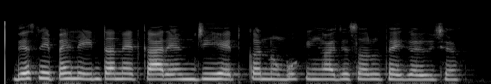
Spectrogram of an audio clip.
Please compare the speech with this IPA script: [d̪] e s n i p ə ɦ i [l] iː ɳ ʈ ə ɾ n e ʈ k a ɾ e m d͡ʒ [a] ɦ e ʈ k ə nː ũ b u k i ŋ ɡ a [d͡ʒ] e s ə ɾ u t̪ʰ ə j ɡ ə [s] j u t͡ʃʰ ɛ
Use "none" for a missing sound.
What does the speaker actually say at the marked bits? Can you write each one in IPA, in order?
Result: d̪, l, i, d͡ʒ, none

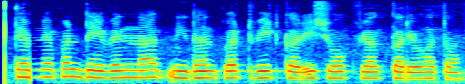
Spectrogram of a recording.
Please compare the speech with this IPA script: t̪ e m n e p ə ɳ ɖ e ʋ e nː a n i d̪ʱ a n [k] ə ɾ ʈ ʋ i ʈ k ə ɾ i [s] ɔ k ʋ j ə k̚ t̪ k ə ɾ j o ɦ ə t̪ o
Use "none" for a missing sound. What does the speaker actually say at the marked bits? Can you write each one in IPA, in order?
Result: p, ʃ

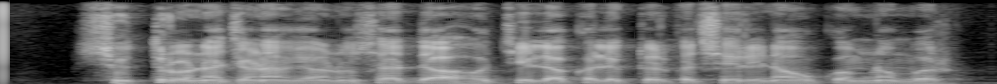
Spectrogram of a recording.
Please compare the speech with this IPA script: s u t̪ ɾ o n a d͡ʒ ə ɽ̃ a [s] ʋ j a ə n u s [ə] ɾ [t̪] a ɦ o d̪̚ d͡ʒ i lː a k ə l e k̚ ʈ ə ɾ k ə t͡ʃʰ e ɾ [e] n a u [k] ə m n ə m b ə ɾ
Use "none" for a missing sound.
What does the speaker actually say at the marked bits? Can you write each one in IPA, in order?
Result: none, a, d̪, i, k

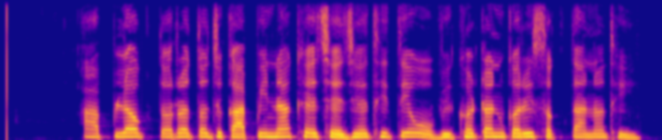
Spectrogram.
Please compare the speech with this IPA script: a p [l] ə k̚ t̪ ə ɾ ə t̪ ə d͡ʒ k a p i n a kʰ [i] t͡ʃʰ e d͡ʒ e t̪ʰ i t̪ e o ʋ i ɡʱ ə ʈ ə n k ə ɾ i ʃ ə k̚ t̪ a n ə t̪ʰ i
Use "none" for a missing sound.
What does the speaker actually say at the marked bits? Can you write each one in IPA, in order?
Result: l, e

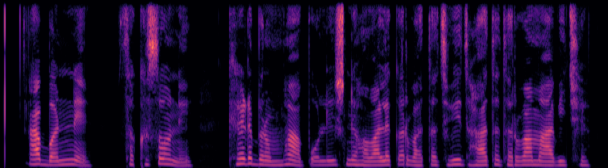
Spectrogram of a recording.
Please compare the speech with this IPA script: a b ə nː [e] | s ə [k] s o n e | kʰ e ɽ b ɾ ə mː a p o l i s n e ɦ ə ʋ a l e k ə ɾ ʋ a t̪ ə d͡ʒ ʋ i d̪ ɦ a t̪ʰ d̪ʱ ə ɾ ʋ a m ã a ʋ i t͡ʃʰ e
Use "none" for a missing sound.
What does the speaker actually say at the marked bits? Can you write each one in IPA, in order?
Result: e, kʰ

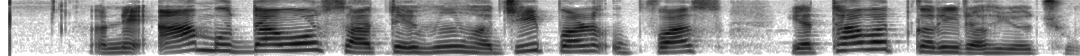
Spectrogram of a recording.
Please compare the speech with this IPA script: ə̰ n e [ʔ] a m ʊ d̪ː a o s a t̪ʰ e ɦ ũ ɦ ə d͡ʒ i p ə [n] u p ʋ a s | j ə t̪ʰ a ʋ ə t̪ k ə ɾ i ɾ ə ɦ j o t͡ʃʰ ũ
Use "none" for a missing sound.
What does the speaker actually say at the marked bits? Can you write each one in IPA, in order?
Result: ʔ, ɳ

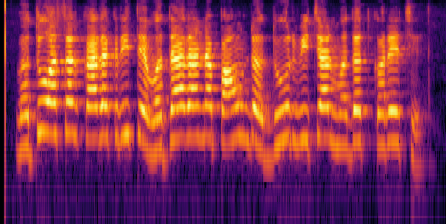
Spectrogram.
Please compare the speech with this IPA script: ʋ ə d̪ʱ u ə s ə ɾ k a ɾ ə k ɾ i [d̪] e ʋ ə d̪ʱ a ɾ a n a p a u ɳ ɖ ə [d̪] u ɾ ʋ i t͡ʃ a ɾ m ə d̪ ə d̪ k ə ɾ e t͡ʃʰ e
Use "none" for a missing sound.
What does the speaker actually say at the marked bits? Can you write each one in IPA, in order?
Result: t̪, d̪

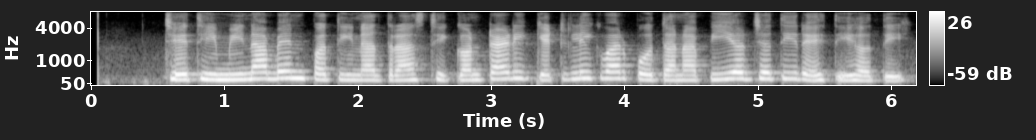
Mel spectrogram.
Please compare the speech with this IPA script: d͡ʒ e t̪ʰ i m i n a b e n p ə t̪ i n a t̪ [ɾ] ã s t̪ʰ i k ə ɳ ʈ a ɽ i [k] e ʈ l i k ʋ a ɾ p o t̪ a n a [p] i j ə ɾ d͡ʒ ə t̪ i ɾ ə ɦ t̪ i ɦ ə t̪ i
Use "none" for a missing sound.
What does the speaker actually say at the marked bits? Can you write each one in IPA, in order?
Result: ɾ, k, p

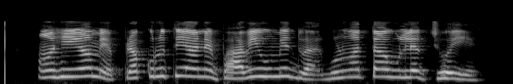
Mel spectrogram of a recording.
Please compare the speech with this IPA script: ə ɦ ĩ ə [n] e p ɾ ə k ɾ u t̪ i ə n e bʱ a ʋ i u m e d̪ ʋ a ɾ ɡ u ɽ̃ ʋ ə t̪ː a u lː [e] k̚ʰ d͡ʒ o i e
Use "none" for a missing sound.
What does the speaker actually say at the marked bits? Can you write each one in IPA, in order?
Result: m, e

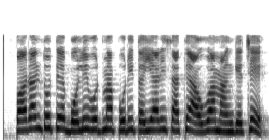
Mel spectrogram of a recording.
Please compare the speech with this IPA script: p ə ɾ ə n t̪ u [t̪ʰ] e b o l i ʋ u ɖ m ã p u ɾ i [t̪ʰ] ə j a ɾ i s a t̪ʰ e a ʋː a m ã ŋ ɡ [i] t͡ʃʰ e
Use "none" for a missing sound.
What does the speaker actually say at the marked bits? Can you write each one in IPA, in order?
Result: t̪, t̪, e

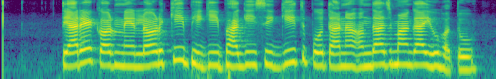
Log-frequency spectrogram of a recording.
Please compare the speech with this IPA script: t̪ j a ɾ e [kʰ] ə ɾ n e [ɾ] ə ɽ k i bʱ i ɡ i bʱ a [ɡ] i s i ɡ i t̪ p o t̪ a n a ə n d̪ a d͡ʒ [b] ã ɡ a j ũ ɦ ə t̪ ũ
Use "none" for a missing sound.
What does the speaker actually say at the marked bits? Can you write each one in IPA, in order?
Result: k, l, ɡ, m

